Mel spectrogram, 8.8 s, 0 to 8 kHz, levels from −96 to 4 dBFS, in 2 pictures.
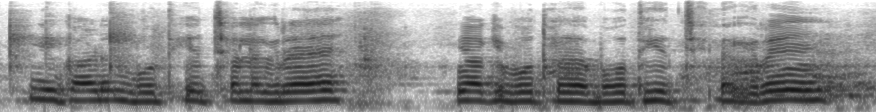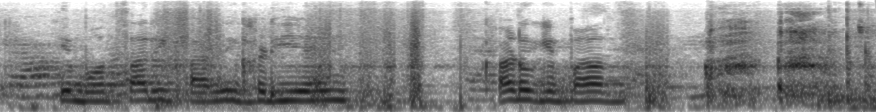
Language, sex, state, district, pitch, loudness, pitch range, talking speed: Hindi, female, Rajasthan, Jaipur, 210 Hz, -14 LUFS, 200-220 Hz, 185 wpm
